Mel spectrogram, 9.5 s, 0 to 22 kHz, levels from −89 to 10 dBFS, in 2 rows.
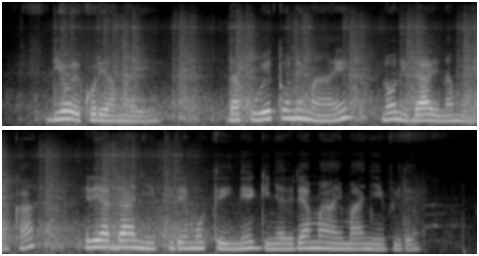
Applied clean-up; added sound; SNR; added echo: none; Train; 13 dB; none.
